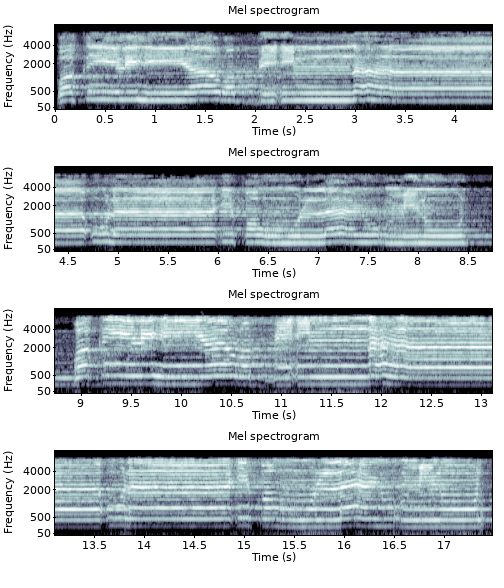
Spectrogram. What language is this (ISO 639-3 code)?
ara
